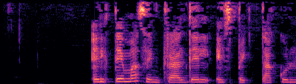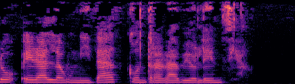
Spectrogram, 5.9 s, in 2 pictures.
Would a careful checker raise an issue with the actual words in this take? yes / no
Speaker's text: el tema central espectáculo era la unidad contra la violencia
yes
